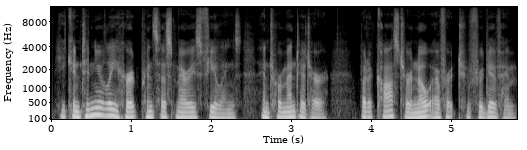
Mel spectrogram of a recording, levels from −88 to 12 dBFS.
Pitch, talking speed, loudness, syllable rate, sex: 120 Hz, 185 wpm, -16 LUFS, 5.6 syllables/s, male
